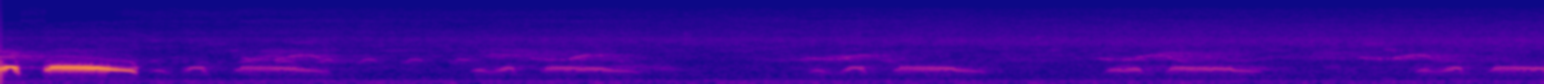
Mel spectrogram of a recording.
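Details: Spotted dove decoy calling to lure wild birds. One loud mellow coo opens the sequence, followed by a run of quieter, softer coo phrases repeated at intervals of about one second.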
